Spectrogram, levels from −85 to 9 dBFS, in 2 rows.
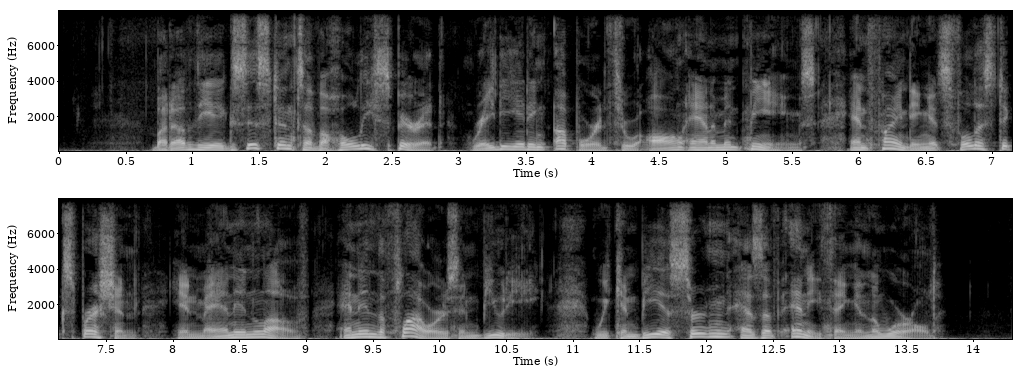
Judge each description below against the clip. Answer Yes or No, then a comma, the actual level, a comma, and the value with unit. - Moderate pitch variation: No, wide, 9.0 semitones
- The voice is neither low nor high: No, low, 120 Hz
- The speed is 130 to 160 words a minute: No, average, 170 wpm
